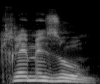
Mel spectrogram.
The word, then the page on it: cremeson: cremesoun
